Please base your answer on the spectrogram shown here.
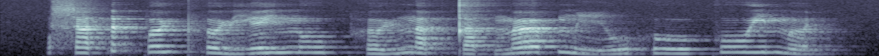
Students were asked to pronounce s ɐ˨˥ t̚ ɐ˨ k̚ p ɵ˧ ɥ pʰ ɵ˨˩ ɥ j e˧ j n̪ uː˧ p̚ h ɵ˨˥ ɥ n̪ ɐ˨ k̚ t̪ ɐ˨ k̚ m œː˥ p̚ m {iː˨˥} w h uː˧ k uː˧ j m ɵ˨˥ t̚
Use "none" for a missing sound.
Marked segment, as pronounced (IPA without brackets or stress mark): iː˨˥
